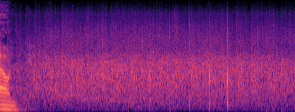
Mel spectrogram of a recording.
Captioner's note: applause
